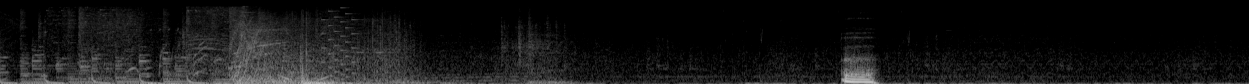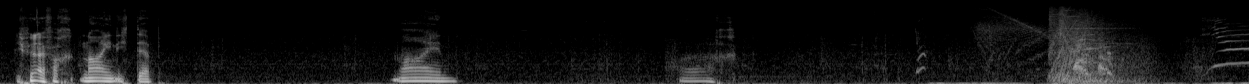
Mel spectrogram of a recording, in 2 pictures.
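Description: Short electronic chirps and whooshes play from a video game.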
